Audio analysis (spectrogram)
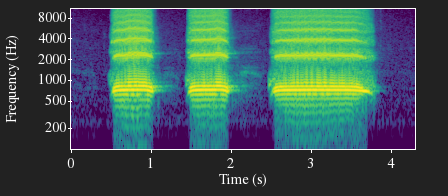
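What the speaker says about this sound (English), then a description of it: "Railroad Hank chugged up and up the mountain" A loud steam whistle sounds three times, two short blasts and then a longer one, each with a breathy hiss. No chugging is audible.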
